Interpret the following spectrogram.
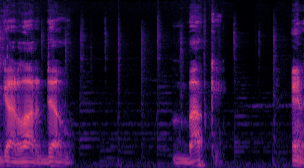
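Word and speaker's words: бабки: Babki. And it's very important to put the stressed syllable on the first vowel sound. Babki.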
